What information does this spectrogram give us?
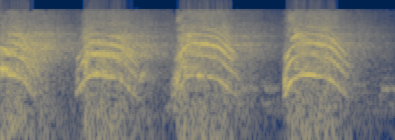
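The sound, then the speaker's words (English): A voice imitates a shrieking, screaming hungry baby with four loud, harsh wails in quick succession, each rising then falling, with no other talk. “shrieking, screaming, you know how they are.”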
